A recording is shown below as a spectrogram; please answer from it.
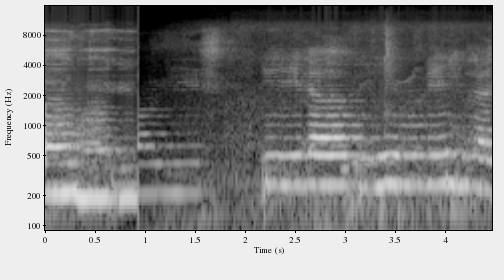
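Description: Quran recitation chanted in a melodic style, with long held notes in a high voice. The voice breaks off with a click about a second in and takes up the next phrase just after two seconds in.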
